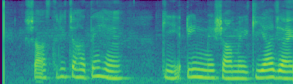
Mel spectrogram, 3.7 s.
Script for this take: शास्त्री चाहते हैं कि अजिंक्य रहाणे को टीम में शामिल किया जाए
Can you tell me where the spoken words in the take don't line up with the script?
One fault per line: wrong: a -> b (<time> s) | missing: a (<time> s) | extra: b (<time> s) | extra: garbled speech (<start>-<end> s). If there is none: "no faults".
missing: अजिंक्य रहाणे को (2.2 s)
